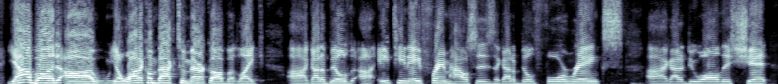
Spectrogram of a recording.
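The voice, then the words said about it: Mediocre put-on Canadian accent. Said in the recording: “That's not really, like, the best Canadian accent”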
